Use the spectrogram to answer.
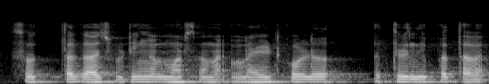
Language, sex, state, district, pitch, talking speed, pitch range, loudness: Kannada, male, Karnataka, Mysore, 115 Hz, 100 wpm, 115-120 Hz, -18 LUFS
